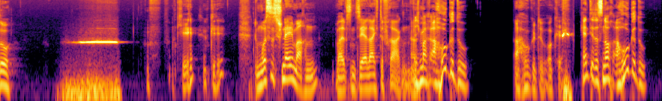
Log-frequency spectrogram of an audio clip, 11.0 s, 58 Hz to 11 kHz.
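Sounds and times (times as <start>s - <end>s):
speech: 0.0s - 0.3s, 2.5s - 7.9s, 8.6s - 10.9s
person whistling a high note as a quiz buzzer: 1.0s - 2.2s, 9.4s - 9.6s.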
